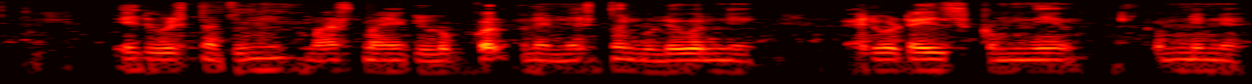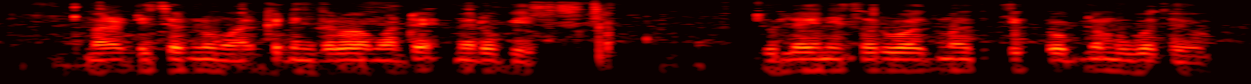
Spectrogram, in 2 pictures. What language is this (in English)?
Gujarati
